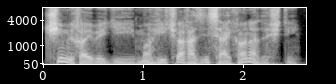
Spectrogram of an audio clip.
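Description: A man's voice: low voice, sing-song, darkish tone, husky, no echo, studio quality, heavily acted. A man doing a plain-spoken old cook. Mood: matter-of-fact. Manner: plain, matter-of-fact.

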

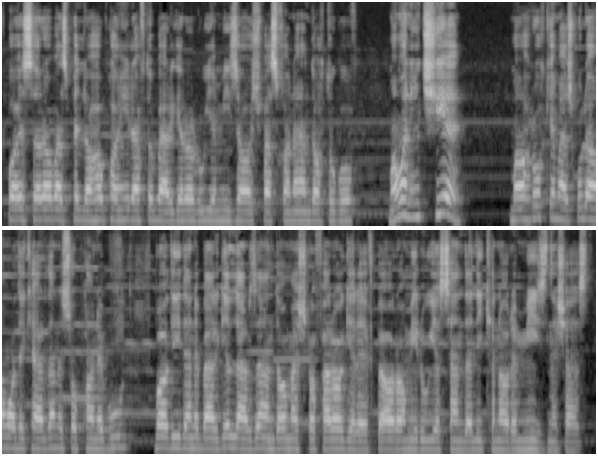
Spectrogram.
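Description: A male narrator reads a dramatic story at a measured, sorrowful pace. His voice sits a little high for a man, with soft instrumental music playing faintly behind. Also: flat delivery. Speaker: audiobook narrator.

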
